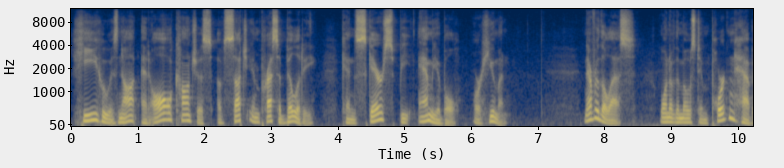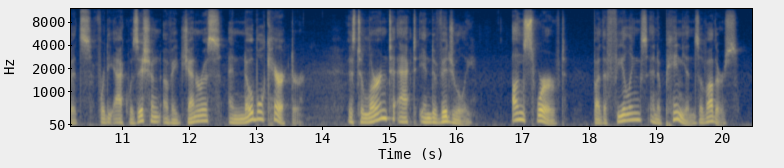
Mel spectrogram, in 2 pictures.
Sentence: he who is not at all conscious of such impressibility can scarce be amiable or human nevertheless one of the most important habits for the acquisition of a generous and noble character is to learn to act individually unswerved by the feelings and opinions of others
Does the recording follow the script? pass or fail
pass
